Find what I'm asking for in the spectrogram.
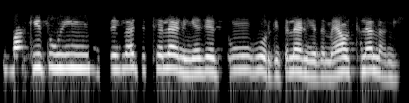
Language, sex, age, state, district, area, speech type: Punjabi, female, 30-45, Punjab, Gurdaspur, rural, conversation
